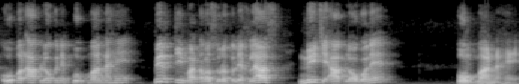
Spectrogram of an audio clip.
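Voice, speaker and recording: A man gives religious instruction at an unhurried pace, walking listeners through each step and calling them brother. His voice is very bright and ringing, with a lively rise and fall. The sound carries a roomy echo. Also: on the high side. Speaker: spiritual guide.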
